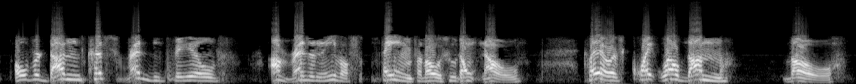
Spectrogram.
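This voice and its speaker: In a raised, projected voice, a man speaks at a high pitch with very wide pitch swings. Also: long, frequent pauses. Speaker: gaming blogger reviewing an event. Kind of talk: dramatic reading of a rant. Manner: ranting, sarcastic, annoyed.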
